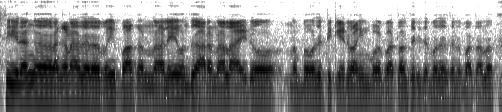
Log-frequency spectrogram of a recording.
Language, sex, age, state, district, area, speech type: Tamil, male, 45-60, Tamil Nadu, Tiruchirappalli, rural, spontaneous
